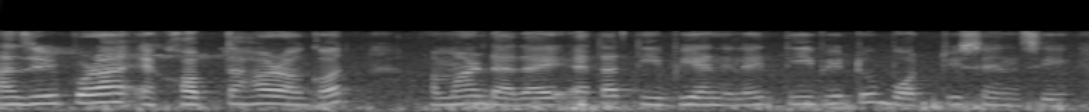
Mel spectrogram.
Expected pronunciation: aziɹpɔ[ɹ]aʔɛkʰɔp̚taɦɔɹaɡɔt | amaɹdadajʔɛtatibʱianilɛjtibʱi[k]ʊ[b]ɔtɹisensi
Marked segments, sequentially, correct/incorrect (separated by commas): correct, incorrect, correct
